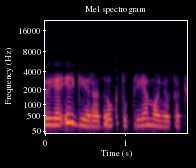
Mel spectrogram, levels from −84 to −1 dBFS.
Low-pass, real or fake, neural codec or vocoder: 7.2 kHz; real; none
